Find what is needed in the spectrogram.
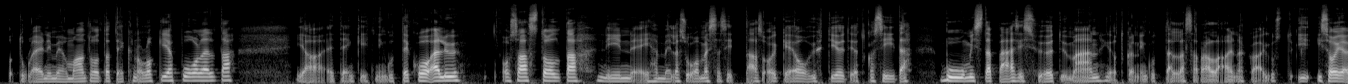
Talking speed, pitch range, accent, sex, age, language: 130 wpm, 145-170 Hz, native, female, 30-49, Finnish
